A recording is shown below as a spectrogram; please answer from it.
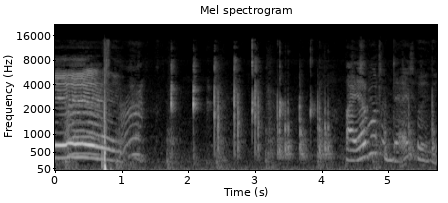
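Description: A myna mimics human speech: a long, wavering voice-like note, then a run of short clipped syllables and a final bending, drawn-out phrase. Faint room sounds.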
